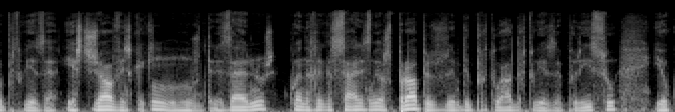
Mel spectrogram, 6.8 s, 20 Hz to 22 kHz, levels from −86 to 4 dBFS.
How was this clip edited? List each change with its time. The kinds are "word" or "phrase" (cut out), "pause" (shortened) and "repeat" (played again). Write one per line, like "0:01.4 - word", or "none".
0:01.5 - word
0:02.0 - word
0:03.7 - word
0:04.6 - word
0:05.2 - word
